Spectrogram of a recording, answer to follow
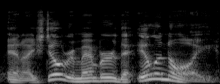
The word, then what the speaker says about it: Illinois: Oh, and I still remember that Illinois does not have an S on the end of it uh when you're pronouncing it.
